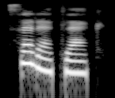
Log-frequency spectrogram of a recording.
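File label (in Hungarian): "szeretlek", Hungarian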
